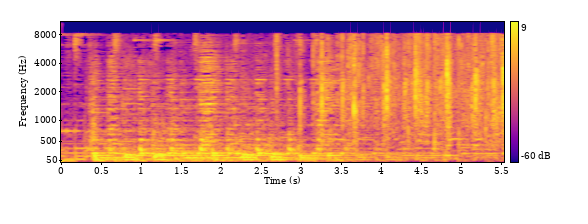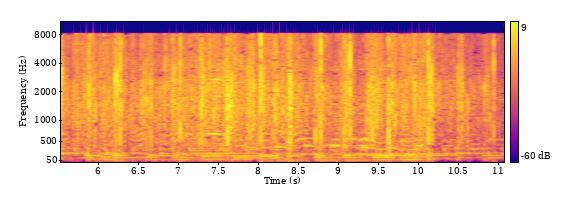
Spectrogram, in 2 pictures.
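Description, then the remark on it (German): Sustained applause from an audience for the new documentary film by Markéta Nešlehová about Czech Roma: dense overlapping claps forming a steady, loud wash of sound with some crowd murmur, continuing for about eleven seconds. “Beifall für den neuen Dokumentarfilm von Markéta Nešlehová.”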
